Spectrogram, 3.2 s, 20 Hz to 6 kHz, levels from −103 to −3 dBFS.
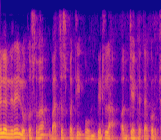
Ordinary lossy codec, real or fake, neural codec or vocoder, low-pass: none; fake; codec, 16 kHz, 4 kbps, FunCodec, trained on LibriTTS, 50 frames a second; 5.4 kHz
